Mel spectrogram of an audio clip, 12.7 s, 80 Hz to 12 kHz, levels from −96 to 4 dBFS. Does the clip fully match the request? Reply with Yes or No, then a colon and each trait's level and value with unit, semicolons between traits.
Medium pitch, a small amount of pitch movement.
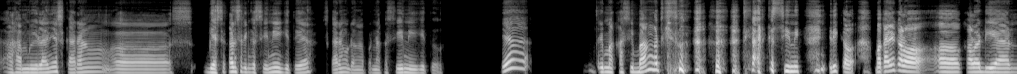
No: medium, 180 Hz; average, 3.5 semitones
